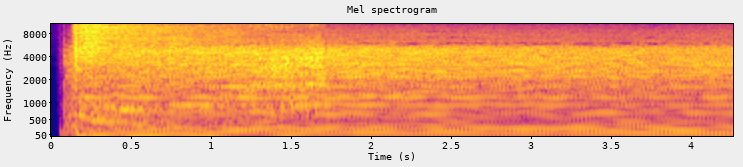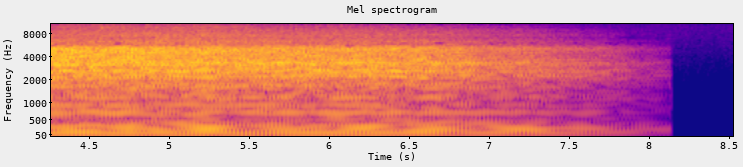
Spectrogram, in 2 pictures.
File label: Boss Win; Dark Incursion; Android game music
